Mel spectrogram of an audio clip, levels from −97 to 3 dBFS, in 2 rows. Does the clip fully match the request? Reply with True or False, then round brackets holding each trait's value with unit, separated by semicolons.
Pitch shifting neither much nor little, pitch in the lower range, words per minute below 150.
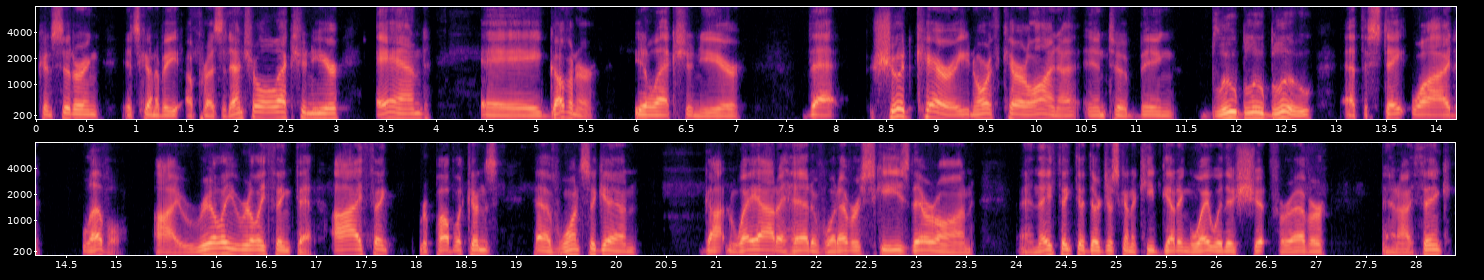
True (3.3 semitones; 110 Hz; 140 wpm)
